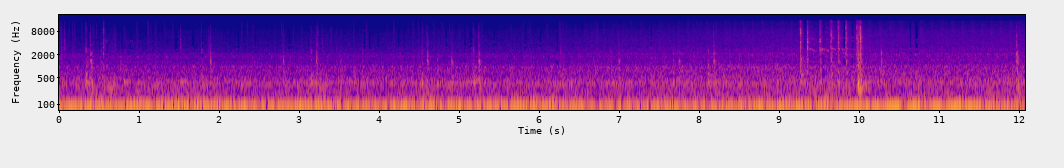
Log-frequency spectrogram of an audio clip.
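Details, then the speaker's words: 1973 VW Thing barn find on a ride and drive holds an even, deep drone with only light clicks and rattles; the engine runs great, though the front brakes still need adjusting. "Well, the car runs great. The brakes, not so much."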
